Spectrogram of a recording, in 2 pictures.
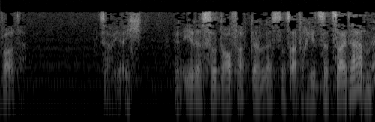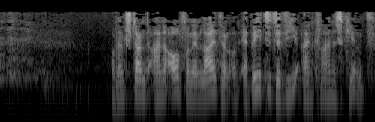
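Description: Guy preaching, very husky voice, keeps repeating lines for effect, kinda muffled recording. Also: mid-range voice. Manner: emphatic storytelling with repeated phrases. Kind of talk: sermon with personal testimony.

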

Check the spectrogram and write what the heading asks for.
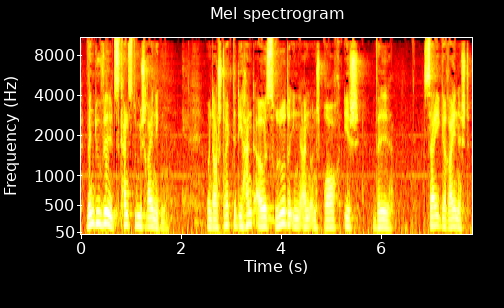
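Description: A man preaching a sermon, reading scripture aloud and explaining it with earnest emphasis and dramatic pauses. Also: a little high, vocal fry, darkish tone, husky.

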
